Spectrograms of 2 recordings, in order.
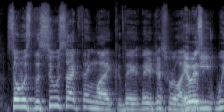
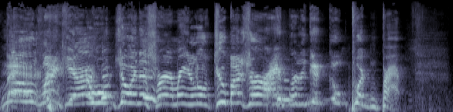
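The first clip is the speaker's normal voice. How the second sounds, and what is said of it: Imitates another person's voice. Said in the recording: “those were terrible fucking Bill Cosby impersonations”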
